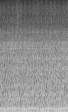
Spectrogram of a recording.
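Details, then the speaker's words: Citroen D Safari idling after a used muffler replacement: smooth, even, much quieter idle with a steady low hum and no ticking, blowing or rattling; normal idle. "Oh, that's much better. Much quieter, and I even gave her a bit of a rinsing off."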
